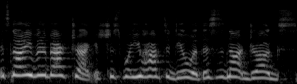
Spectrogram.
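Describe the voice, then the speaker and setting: Words tumble out very fast from a female speaker. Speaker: vlogger sharing mental health story. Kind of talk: casual vlog talk to camera. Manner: loud; rambling, halting with fillers.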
